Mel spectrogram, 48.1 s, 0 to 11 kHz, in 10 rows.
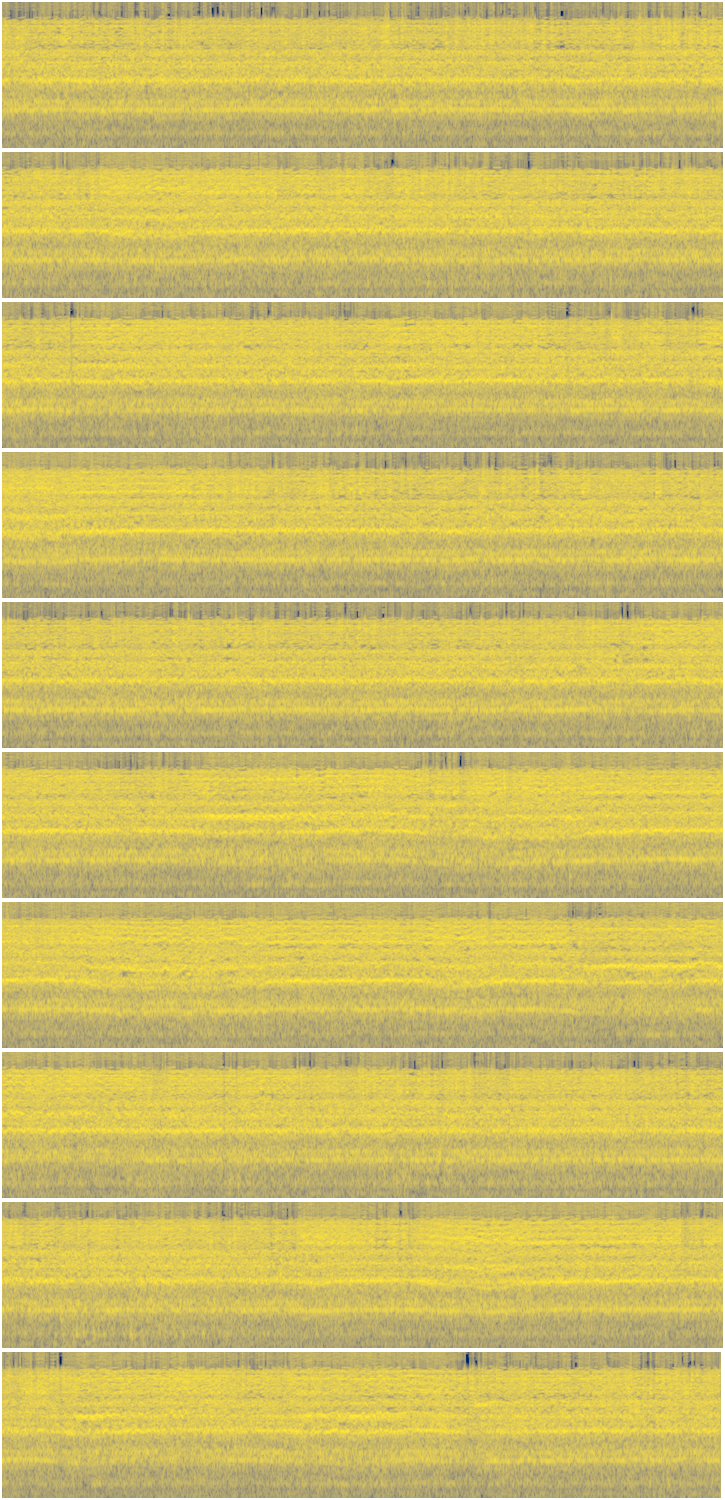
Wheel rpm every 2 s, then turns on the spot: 230, 230, 230, 230, 230, 230, 230, 230, 230, 230, 240, 230, 230, 220, 220, 220, 230, 230, 230, 230, 220, 230, 230, 230.
none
